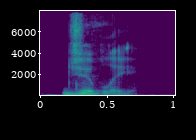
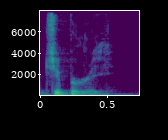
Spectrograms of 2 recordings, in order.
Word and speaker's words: Ghibli: But their American translators call it Ghibli because it's easier for Americans to say Ghibli instead of gibbery, because there's like a weird RL sound at the end of the Japanese way to say it that Americans have a really hard time of saying.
